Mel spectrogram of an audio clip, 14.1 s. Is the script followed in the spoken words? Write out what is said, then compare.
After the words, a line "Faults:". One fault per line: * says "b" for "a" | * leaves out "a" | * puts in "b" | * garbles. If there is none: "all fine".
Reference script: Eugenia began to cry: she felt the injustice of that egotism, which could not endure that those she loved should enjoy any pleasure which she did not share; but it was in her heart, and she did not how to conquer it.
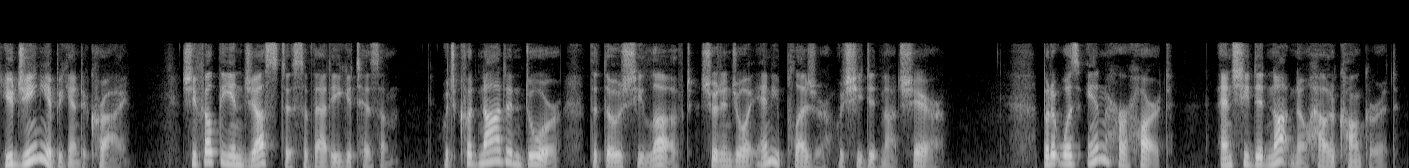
Eugenia began to cry: she felt the injustice of that egotism, which could not endure that those she loved should enjoy any pleasure which she did not share; but it was in her heart, and she did not know how to conquer it.
Faults:
* puts in "know"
